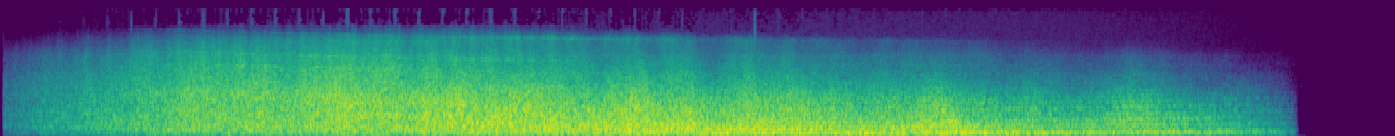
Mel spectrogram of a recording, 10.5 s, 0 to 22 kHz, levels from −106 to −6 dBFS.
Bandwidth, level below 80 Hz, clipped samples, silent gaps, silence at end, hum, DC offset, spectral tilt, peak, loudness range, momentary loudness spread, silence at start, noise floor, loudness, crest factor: 8.4 kHz; -40 dBFS; under 0.1%; none; 1 s; none; under 0.1%; -7.5 dB/octave; -2 dBFS; 6 LU; 14 LU; 0.3 s; -43 dBFS; -17 LUFS; 16 dB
